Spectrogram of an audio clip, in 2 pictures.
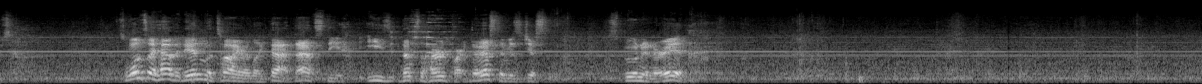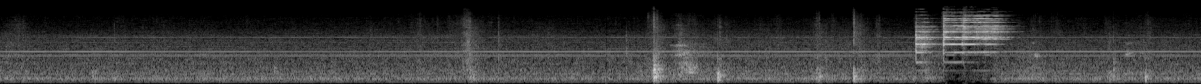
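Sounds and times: steady hum: 0:00.0 - 0:11.2, 0:21.1 - 0:22.6
tire iron clattering on concrete: 0:21.2 - 0:22.3.

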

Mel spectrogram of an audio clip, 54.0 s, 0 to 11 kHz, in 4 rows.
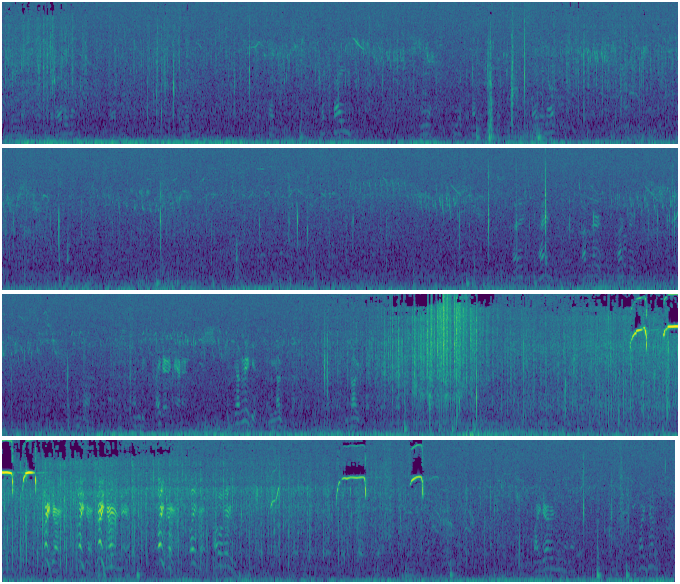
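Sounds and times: wind buffeting microphone: 0:00.0 - 0:54.0
steady rushing noise: 0:21.8 - 0:54.0
faint high chirps: 0:39.6 - 0:41.4, 0:47.2 - 0:48.0, 0:48.6 - 0:50.6
shepherd whistling commands: 0:39.6 - 0:44.6, 0:47.2 - 0:47.9, 0:48.7 - 0:49.0.

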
